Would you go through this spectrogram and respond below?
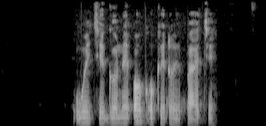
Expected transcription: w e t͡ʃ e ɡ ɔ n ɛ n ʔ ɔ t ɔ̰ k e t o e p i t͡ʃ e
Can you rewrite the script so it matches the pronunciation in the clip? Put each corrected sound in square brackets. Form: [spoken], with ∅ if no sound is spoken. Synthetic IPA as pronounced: w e t͡ʃ e ɡ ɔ n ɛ [∅] ʔ ɔ [k] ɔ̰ k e t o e p [a] t͡ʃ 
